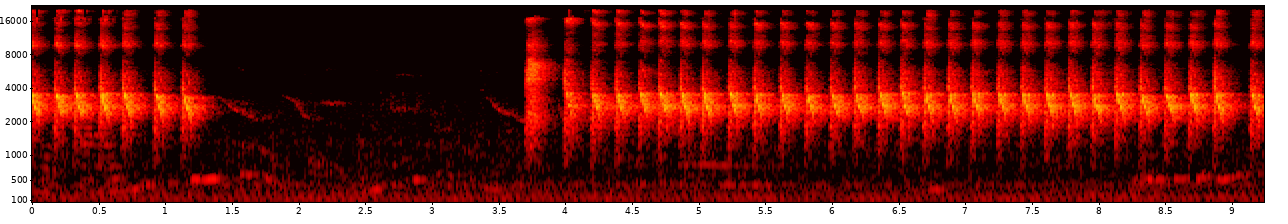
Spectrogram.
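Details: Female brown-cheeked bulbul of Java singing to lure males: a short run of sharp chirps, about two seconds of near quiet with faint low twitters, then a long fast string of ringing notes.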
